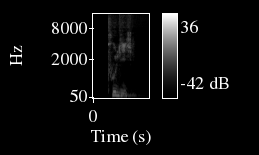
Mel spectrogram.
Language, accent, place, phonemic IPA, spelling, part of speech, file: French, France, Paris, /pu.li/, poulie, noun, LL-Q150 (fra)-poulie.wav
- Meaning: 1. pulley 2. block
